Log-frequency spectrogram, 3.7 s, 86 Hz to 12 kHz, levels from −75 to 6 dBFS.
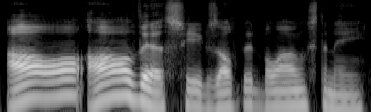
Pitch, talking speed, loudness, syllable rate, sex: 125 Hz, 115 wpm, -17 LUFS, 3.1 syllables/s, male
